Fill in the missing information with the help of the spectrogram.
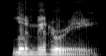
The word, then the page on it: limitary: American English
